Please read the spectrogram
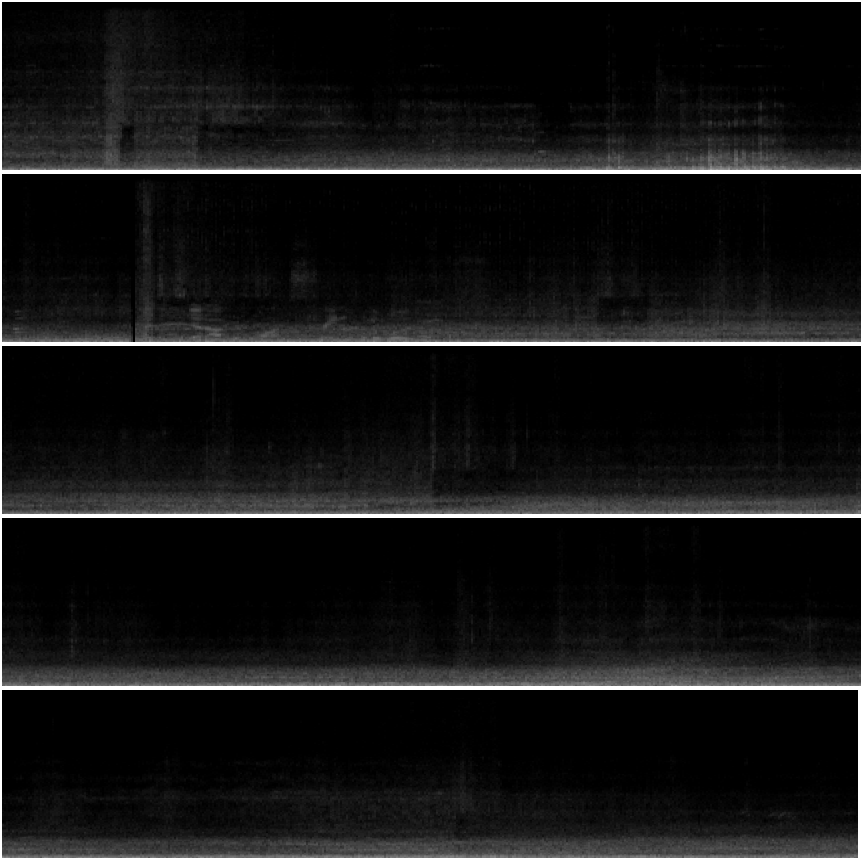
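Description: City street ambience: car traffic passing, loudest in the first few seconds, with passersby talking.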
